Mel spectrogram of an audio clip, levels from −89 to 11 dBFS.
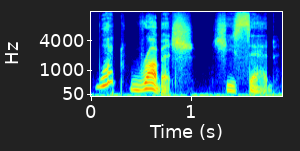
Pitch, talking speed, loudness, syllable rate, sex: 220 Hz, 125 wpm, -20 LUFS, 3.3 syllables/s, female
